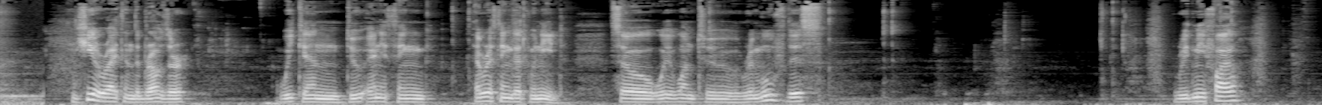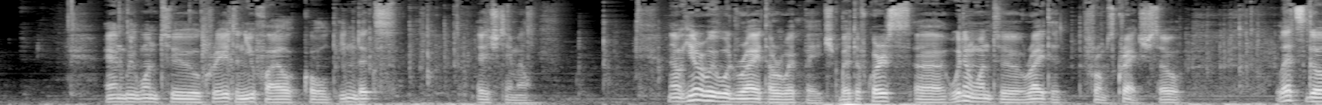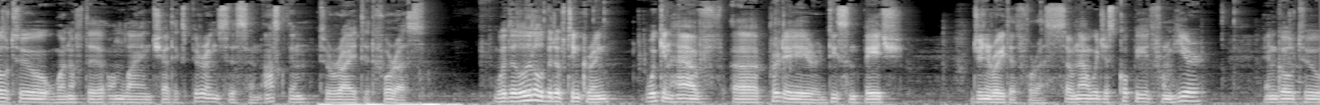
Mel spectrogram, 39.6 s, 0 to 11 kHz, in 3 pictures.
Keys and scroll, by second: 16.3-18.2 typing, 18.3 Return, 25.0 ctrl+t, 25.1-26.1 typing, 26.2 Return.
